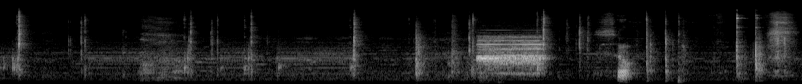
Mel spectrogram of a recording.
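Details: Cherokee CBS-1000 CB radio, keyed to transmit while pressing on the board: irregular crackles and pops with one harsh buzzing burst; suspected broken trace or wire connection in a board corner, not confirmed.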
